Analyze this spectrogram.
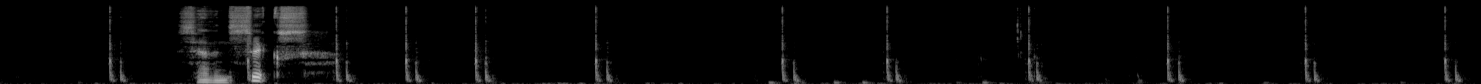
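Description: Short card clicks sound as cards snap into place.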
